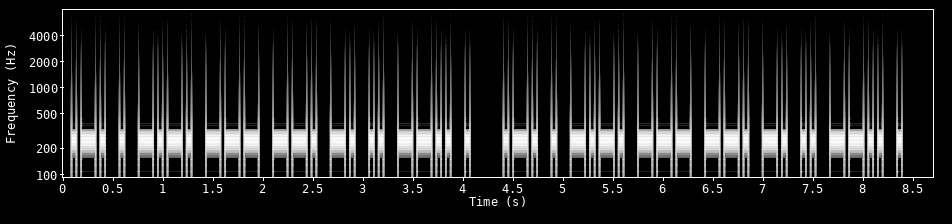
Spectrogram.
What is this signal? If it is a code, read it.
Morse code, heard as a keyed tone, about 25 wpm, 250 Hz. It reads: RECOGNIZE RECOGNIZE
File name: morse-training-25WPM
